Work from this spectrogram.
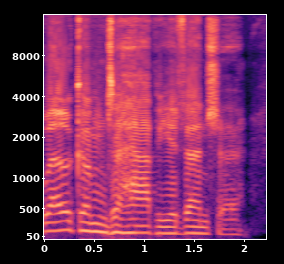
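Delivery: menacing, threatening tone. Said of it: "I don't know how you say it menacingly".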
